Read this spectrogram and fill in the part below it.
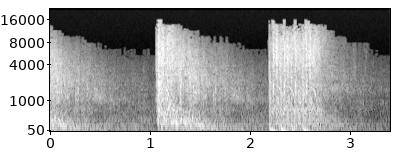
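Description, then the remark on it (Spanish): Three loud rifle gunshots, fired from behind a telescopic sight, ring out roughly a second apart, each a sharp crack followed by a long, rolling echo that fades before the next shot. No voices. “Él recibió un tiro en la pierna y cayó al suelo, pero a partir de ahí los disparos fueron indiscriminados.”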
